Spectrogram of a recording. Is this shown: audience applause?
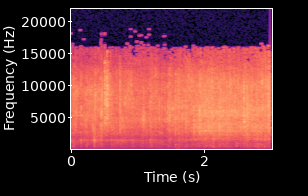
no

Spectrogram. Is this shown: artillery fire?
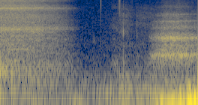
no

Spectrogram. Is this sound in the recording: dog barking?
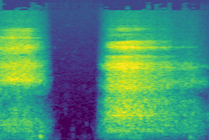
no

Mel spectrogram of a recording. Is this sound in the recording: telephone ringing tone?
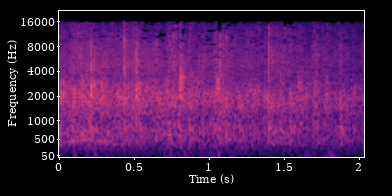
no

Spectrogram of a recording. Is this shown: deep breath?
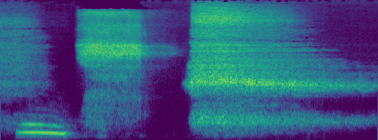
yes

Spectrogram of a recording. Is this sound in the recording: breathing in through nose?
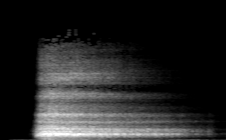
yes

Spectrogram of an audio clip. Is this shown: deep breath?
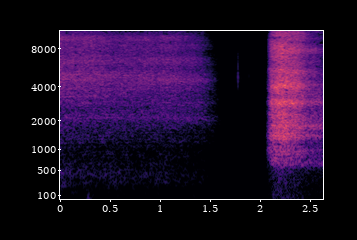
yes

